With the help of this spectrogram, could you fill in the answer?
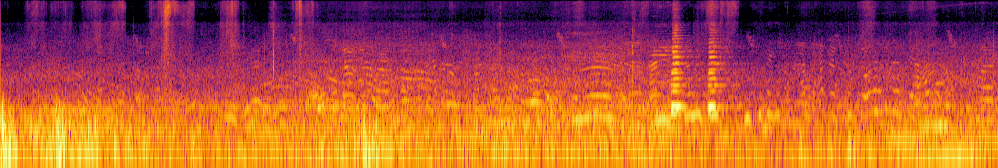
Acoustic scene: residential area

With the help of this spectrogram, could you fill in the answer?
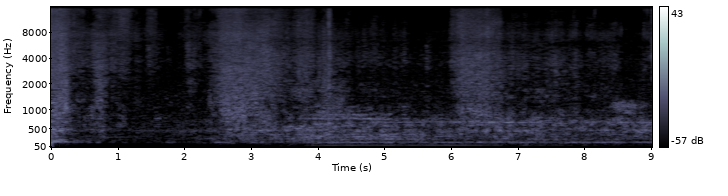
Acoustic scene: elevator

